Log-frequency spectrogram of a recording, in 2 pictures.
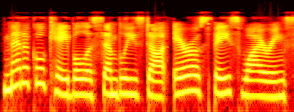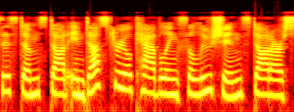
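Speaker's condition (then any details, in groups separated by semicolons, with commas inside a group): No condition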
